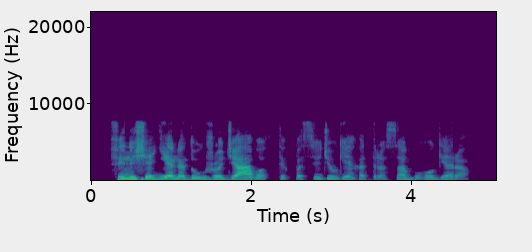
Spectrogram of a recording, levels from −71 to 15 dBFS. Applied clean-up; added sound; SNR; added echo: neural mask model Resemble Enhance denoiser.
